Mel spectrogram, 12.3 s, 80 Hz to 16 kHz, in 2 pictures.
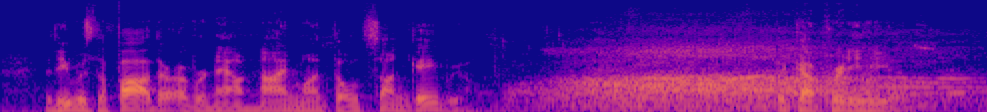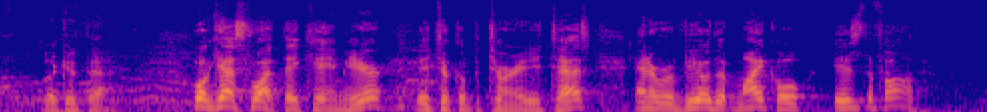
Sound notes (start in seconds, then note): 3.1 audience awing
